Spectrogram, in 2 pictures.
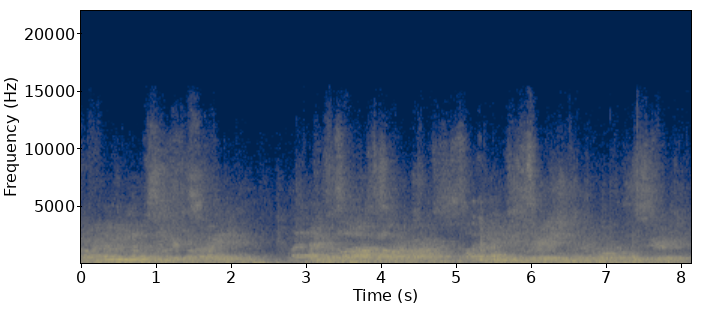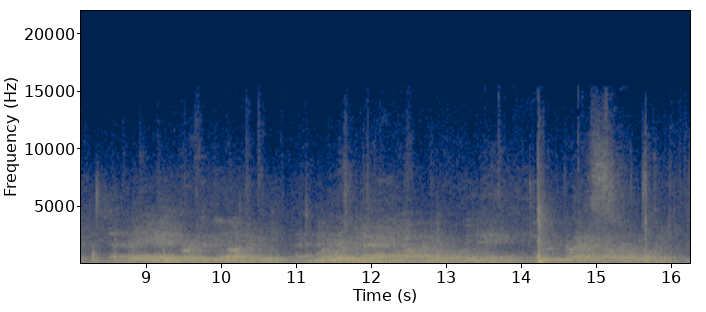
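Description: A man reads aloud steadily through a microphone in a large echoing room.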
